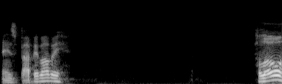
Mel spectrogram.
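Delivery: stage-Irish leprechaun brogue. Trying out an Irish accent learned years ago: Lucky Charms Irish accent. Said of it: "but I had to learn this accent".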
